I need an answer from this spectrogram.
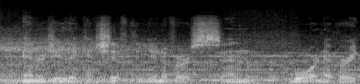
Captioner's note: distorted Voice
